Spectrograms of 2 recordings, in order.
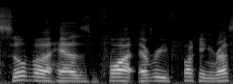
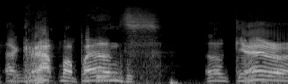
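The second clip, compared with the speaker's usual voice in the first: hammed-up Irish; 4 semitones higher, 4 dB louder, slower than usual. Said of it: "You sound like Irish".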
